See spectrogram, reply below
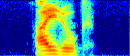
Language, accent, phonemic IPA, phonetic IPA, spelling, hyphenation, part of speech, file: Armenian, Eastern Armenian, /ɑjˈɾukʰ/, [ɑjɾúkʰ], այրուք, այ‧րուք, noun, Hy-այրուք.ogg
- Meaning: remains of a burnt object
